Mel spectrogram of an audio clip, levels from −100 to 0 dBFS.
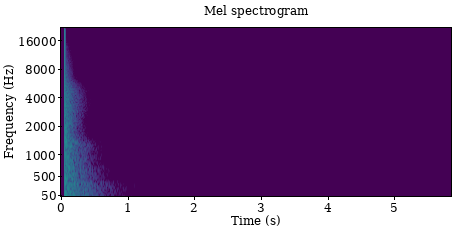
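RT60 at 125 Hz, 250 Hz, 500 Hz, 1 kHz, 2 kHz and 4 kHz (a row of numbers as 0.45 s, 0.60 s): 1.2 s, 1.3 s, 0.95 s, 0.75 s, 0.50 s, 0.50 s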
